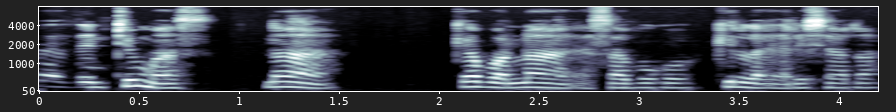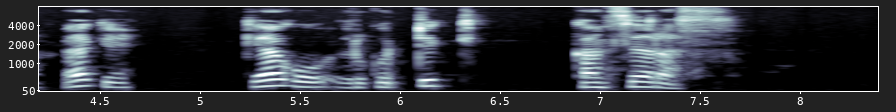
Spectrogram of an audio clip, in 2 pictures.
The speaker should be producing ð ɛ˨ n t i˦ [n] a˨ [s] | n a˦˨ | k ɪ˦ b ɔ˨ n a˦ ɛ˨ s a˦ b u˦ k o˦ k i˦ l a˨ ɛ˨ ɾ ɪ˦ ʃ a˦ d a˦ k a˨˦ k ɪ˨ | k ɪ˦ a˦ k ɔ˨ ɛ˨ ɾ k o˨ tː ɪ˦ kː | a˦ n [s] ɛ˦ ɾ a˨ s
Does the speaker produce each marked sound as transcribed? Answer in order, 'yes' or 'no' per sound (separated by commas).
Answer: no, yes, yes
